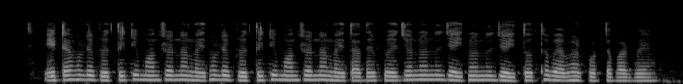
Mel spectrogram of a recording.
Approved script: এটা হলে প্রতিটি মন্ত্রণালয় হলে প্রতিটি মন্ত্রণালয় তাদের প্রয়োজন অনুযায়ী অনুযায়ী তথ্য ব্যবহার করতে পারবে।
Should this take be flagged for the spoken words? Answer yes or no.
no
